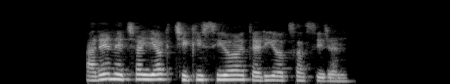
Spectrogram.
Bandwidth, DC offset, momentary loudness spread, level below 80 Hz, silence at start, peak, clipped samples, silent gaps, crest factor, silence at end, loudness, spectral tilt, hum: 7.8 kHz; under 0.1%; 11 LU; -62 dBFS; 0.85 s; -2 dBFS; under 0.1%; none; 16 dB; 1 s; -18 LUFS; -5 dB/octave; none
